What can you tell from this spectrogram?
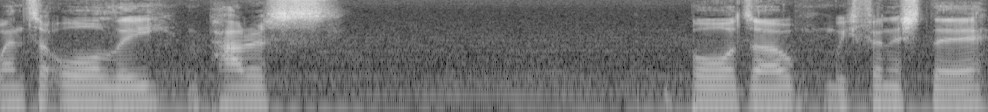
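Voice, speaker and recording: A man speaks at a fairly slow pace with a medium pitch and fairly even intonation. Noticeable background noise sits behind him. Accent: Liverpool. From Liverpool, England. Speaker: flight sim streamer. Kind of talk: live stream commentary. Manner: mumbles at times; casual, chatty.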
